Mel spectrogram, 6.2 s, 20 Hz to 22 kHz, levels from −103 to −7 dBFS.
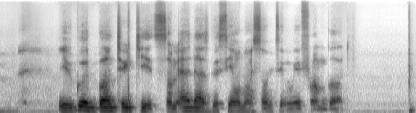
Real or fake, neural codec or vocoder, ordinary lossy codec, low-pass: fake; autoencoder, 48 kHz, 32 numbers a frame, DAC-VAE, trained on Japanese speech; none; none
